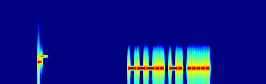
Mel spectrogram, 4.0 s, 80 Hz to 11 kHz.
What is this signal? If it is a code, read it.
Morse code, heard as a keyed tone, about 34 wpm, 700 Hz. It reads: 8N5
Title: Common Cut Numbers - 3-Digit 35wpm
